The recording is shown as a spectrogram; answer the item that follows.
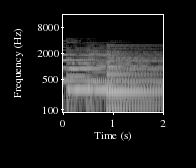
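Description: Short piano jingle: single notes enter one after another, then a fuller chord comes in a little under a second in and rings, slowly fading.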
